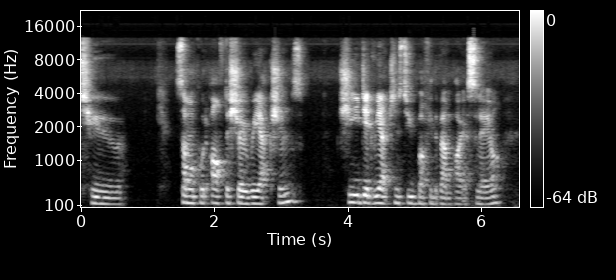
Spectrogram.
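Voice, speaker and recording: This man sounds somewhat breathy, with a southern English accent. His intonation stays fairly even. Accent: well-spoken southern English, trained. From London, England. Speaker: actor and assistant director running a review channel. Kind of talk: casual Q&A vlog. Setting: home recording during isolation.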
